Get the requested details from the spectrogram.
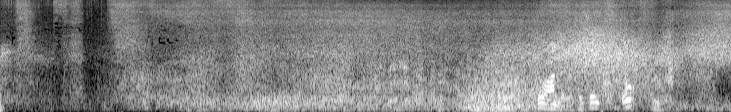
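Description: Waves wash up onto a pebble beach and hiss as they draw back.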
